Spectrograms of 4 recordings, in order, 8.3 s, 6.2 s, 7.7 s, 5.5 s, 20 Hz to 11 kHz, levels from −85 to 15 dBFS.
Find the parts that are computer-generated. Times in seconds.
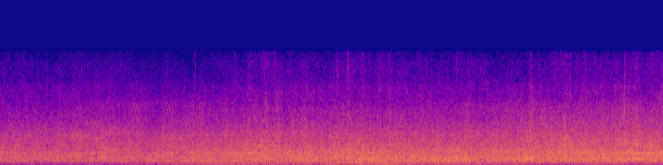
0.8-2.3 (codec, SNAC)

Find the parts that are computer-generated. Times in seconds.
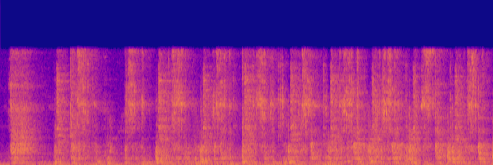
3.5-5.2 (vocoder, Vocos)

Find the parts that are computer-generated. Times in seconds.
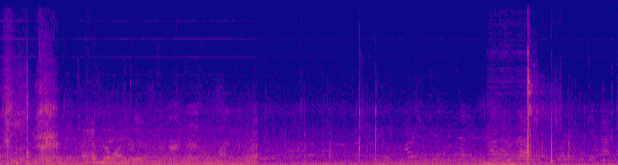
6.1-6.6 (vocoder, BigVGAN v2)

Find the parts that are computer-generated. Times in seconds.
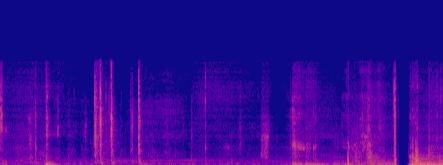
0.0-0.8 (codec, DAC); 2.4-4.2; 4.9-5.5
